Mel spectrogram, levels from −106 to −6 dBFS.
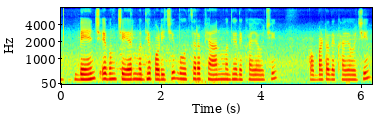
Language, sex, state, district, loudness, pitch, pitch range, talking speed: Odia, female, Odisha, Khordha, -18 LUFS, 200 Hz, 190-210 Hz, 115 wpm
